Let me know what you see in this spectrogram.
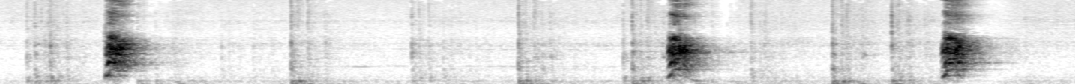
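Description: Small fluffy dog barking three times, sharp loud barks a couple of seconds apart, with fainter short knocks in between.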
